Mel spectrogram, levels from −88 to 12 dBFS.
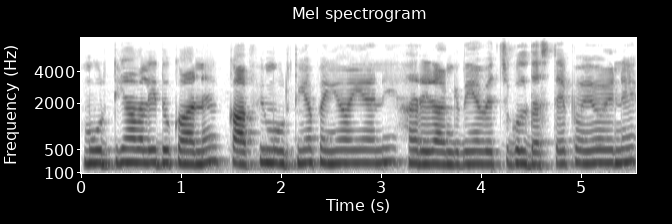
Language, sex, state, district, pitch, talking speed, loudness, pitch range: Punjabi, female, Punjab, Fazilka, 240 Hz, 185 wpm, -18 LUFS, 230-245 Hz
